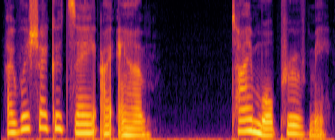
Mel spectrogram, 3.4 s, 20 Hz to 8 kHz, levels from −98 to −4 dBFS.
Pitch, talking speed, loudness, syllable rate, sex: 190 Hz, 195 wpm, -18 LUFS, 5.1 syllables/s, female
